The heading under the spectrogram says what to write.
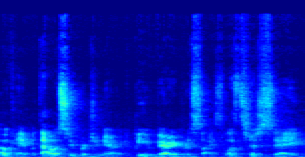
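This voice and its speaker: Fairly quick male speech amid noticeable background noise and audible room echo. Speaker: creative officer demoing AI interview. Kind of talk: mock interview. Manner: fast.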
